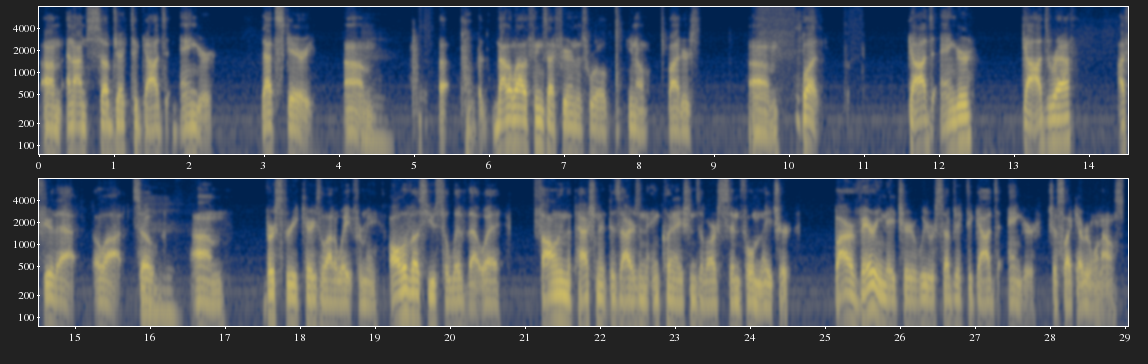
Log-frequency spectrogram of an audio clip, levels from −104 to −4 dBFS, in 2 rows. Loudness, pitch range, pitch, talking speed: -30 LUFS, 85-105 Hz, 90 Hz, 160 wpm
